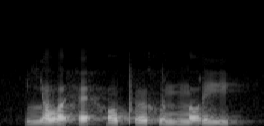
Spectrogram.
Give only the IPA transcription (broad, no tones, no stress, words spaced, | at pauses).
ʎəlˠihɛ hɔ pʼɵxunːɔ ɾi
